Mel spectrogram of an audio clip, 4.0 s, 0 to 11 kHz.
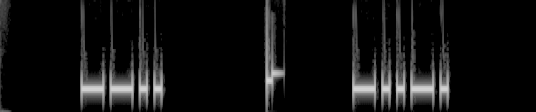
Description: Morse code, heard as a keyed tone, about 22 wpm, 700 Hz. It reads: Z /
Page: This rapid-fire timing is geared to push your ICR (Instant Character Recognition) skills.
